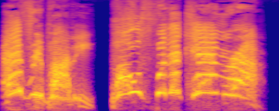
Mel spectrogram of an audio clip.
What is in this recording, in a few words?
Male Gnome Play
